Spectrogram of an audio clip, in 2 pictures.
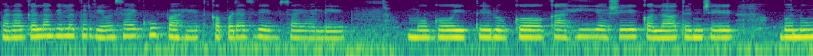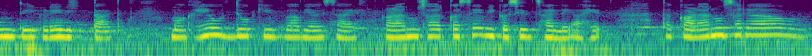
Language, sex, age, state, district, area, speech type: Marathi, female, 18-30, Maharashtra, Raigad, rural, spontaneous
